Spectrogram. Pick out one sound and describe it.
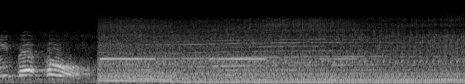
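A tractor engine rumbles and idles close by.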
